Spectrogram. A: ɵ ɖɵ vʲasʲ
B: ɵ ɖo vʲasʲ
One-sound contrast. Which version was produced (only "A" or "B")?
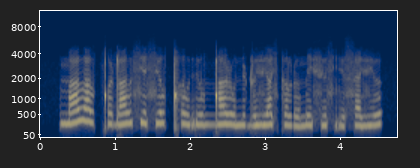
A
